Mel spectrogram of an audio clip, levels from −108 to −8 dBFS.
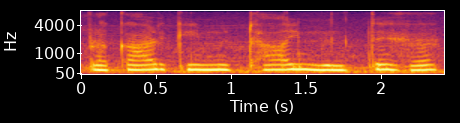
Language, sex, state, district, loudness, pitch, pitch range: Hindi, female, Bihar, Patna, -11 LUFS, 230 Hz, 215-235 Hz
